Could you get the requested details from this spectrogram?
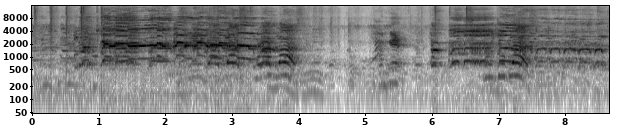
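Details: Solok's native Kukuak Balenggek singing chickens in crowing performance training; long, loud crows of rapid, repeated curved syllables, in two bursts separated by a brief quieter gap.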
